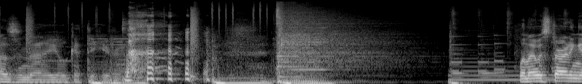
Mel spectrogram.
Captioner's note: laughing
